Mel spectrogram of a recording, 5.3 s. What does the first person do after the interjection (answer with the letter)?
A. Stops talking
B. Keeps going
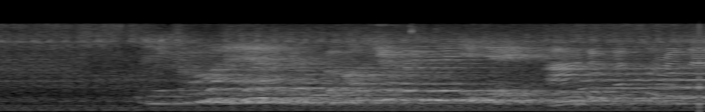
A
